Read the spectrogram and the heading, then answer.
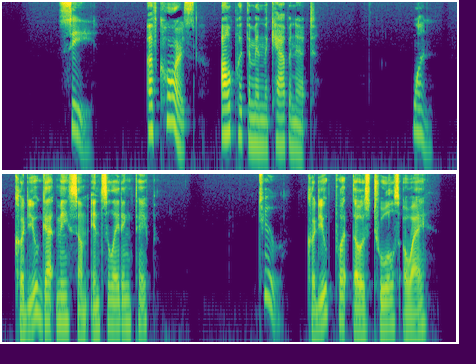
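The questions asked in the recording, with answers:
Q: Of course, I'll put them in the cabinet.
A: 2: Could you put those tools away?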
